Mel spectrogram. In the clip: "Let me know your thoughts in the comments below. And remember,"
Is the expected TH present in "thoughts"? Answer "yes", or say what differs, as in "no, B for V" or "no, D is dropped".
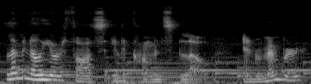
yes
